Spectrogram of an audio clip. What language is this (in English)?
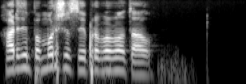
Russian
